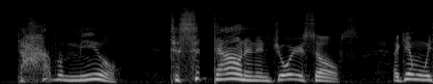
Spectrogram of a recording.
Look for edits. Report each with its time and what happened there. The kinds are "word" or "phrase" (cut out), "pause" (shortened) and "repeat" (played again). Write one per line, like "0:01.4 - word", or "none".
none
